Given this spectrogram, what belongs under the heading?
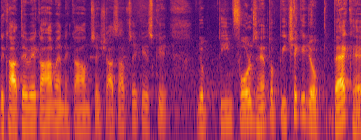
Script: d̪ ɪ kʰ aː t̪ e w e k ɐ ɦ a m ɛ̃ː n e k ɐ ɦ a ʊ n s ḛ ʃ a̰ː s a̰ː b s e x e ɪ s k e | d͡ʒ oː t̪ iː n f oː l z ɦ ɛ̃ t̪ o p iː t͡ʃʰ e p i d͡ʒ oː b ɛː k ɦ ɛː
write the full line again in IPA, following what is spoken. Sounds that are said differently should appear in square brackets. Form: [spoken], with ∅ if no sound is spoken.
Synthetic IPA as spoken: d̪ ɪ kʰ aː t̪ e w e k ɐ ɦ a m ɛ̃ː n e k ɐ ɦ a ʊ n s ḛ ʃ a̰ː s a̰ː b s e [k] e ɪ s k e | d͡ʒ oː t̪ iː n f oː l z ɦ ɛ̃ t̪ o p iː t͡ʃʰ e [k] i d͡ʒ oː b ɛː k ɦ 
